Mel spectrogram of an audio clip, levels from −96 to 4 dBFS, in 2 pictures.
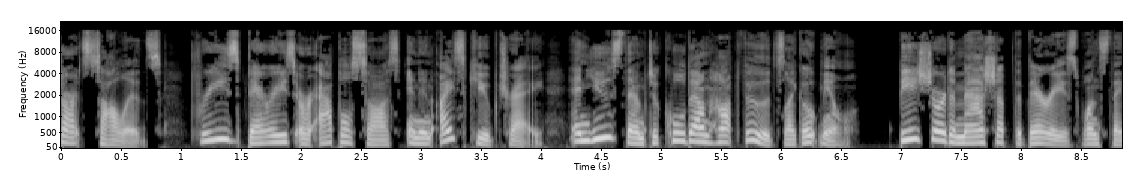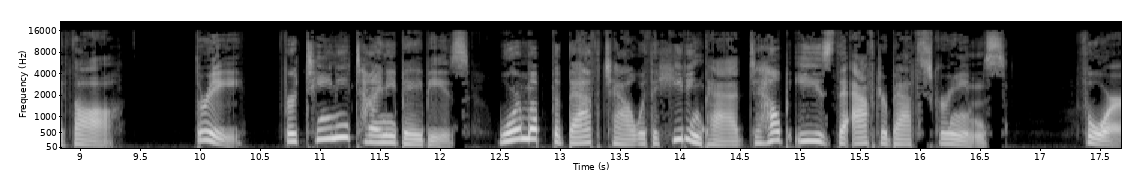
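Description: No technical faults can be heard anywhere in this recording.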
